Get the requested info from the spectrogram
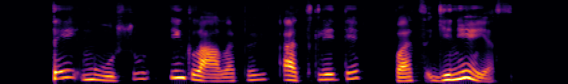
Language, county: Lithuanian, Vilnius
